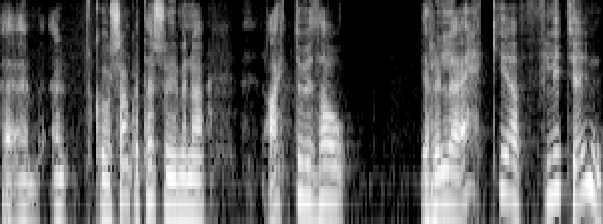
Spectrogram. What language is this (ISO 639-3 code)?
isl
